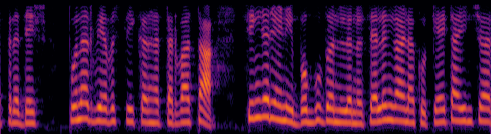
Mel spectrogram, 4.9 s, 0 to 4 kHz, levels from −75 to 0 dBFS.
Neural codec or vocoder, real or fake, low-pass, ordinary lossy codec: codec, 16 kHz, 4 kbps, FunCodec, trained on LibriTTS, 50 frames a second; fake; 3.6 kHz; none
